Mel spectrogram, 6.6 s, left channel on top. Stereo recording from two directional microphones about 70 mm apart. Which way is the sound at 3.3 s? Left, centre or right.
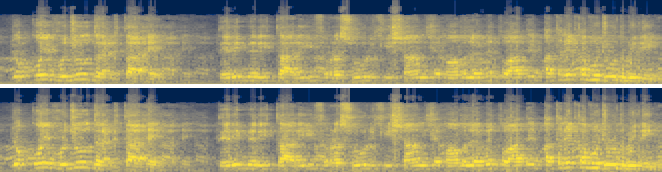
Centre.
